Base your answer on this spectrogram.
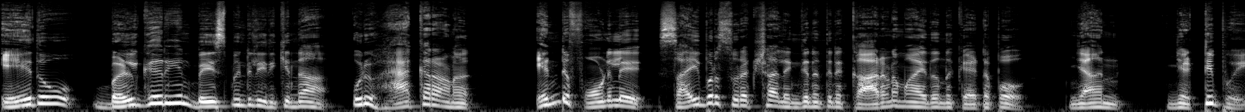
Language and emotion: Malayalam, surprised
